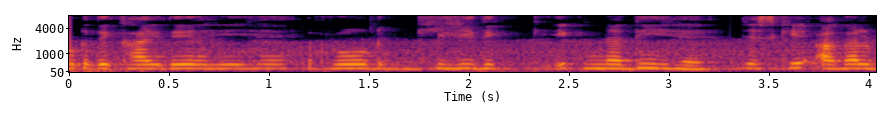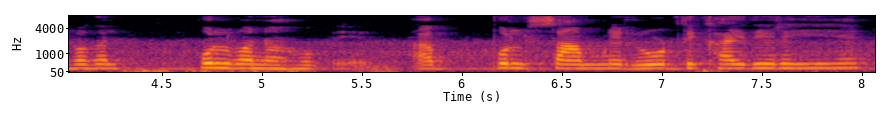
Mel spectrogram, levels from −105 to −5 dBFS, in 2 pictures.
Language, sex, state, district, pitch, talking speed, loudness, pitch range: Hindi, female, Uttar Pradesh, Etah, 215 Hz, 195 wpm, -33 LUFS, 210-225 Hz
